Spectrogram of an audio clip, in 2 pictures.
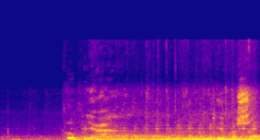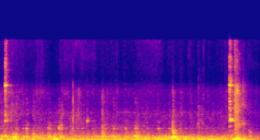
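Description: Footsteps tread on stairs.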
